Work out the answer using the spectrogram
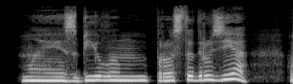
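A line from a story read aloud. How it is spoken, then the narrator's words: Forced, embarrassed. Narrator (Russian): выдавила Рози, чувствуя себя последней дурой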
